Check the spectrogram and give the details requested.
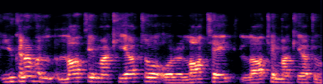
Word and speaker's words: macchiato: To me, it doesn't sound as though the word is pronounced like that. A macchiato.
